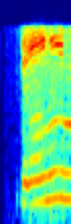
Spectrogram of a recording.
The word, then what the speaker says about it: Dani: Yes, it's Dani Marie. That's right. – All right. – Thank you. I get a lot of Dannys. I'm like, no, Dani's what?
